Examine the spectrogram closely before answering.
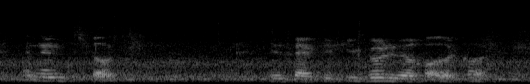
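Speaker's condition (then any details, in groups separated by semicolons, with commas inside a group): Cerebral palsy; from birth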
